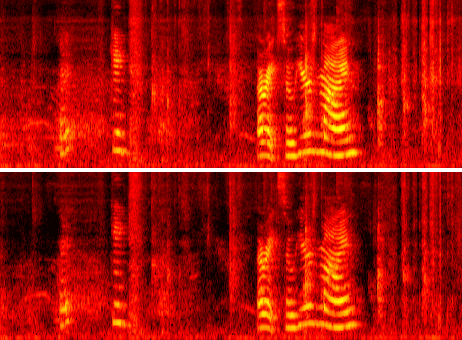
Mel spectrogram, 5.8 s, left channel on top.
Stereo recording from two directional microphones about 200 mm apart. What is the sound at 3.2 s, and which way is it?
A woman's voice, 5° left (ahead or behind).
